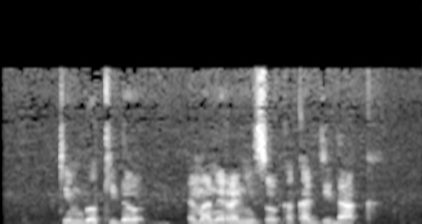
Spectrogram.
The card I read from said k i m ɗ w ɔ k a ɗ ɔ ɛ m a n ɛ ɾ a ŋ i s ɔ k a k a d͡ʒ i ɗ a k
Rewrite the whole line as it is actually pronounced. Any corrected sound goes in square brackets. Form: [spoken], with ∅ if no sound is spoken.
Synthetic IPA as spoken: [t] i m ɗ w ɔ k [i] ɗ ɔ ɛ m a n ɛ ɾ a [ɲ] i s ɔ k a k a d͡ʒ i ɗ a k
